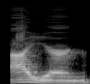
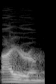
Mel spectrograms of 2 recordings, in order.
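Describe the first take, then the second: First: The R sound comes at the end. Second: The R sound comes in the middle. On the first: The speaker calls it right. "it is iron. The the R goes at the end" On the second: The speaker calls it wrong. "is not iron"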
